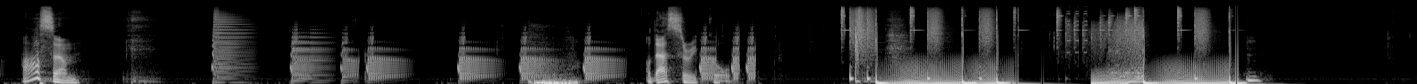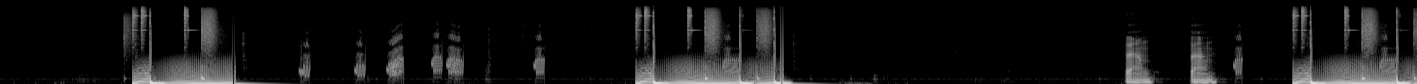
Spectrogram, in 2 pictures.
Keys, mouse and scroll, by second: 1.5-5.1 drag, 7.5 click, 8.3 space, 8.7 ctrl+scroll down 2, 10.0 space, 10.2 click, 11.0 d, 12.2 space, 12.9 click, 14.2 ctrl+scroll up 2, 15.2 click, 15.3 space, 16.4 space, 16.8 click, 17.4-19.1 drag, 19.2 click, 20.3 click, 20.5 space, 21.9 space, 22.2 click, 23.0 click, 23.6 click, 25.8 click, 26.9 click, 27.0 space.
